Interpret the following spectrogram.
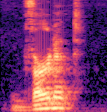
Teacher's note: In verdant, the first syllable is emphasized, so the apostrophe goes after the R.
